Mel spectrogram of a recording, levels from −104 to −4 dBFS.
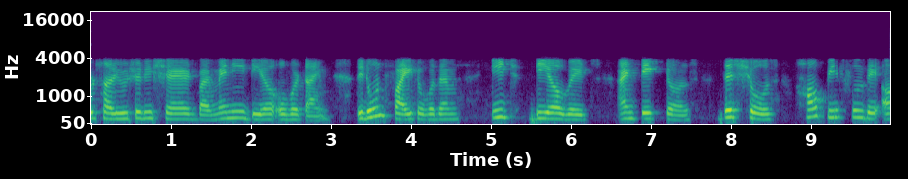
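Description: From start to end the speech passes through the iLBC codec: nothing above about 3.7 kHz or below 200 Hz survives, and each frame, consistent with 20 ms at roughly 15.2 kbps, is coded independently, leaving a plainly rough, synthetic buzz that simple telephone band-limiting would not add.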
